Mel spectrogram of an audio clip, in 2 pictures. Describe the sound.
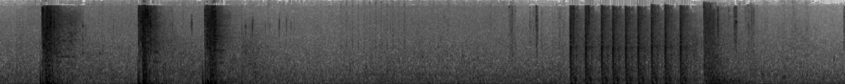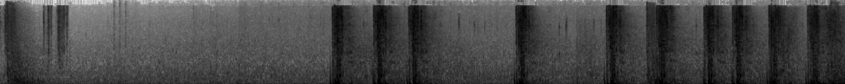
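Fortnite gunfire with sharp, loud shots. Single shots and short volleys are scattered among quiet gaps, with a fast burst midway and a dense run of repeated shots toward the end.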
